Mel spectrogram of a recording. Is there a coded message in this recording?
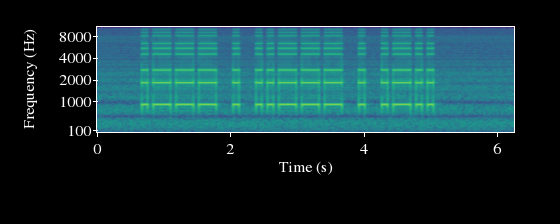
Yes: Morse code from 0.6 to 5.1 s, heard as electronic beeps, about 14 wpm, 920 Hz. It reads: JE2EL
